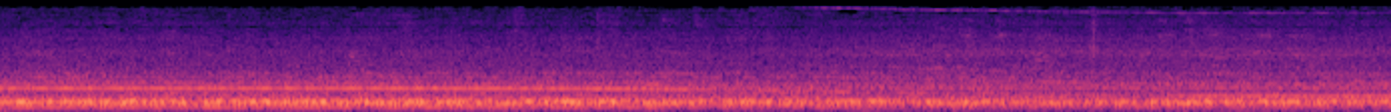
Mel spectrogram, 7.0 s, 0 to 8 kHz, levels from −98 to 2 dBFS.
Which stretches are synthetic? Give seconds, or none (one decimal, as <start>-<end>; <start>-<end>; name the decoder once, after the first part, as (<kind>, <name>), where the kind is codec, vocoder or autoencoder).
6.1-7.0 (vocoder, BigVGAN v2)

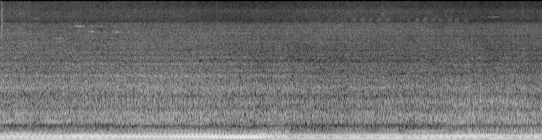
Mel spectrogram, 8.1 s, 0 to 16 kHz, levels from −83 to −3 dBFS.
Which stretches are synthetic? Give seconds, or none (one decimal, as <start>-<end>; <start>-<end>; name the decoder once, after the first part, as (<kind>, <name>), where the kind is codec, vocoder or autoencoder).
none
